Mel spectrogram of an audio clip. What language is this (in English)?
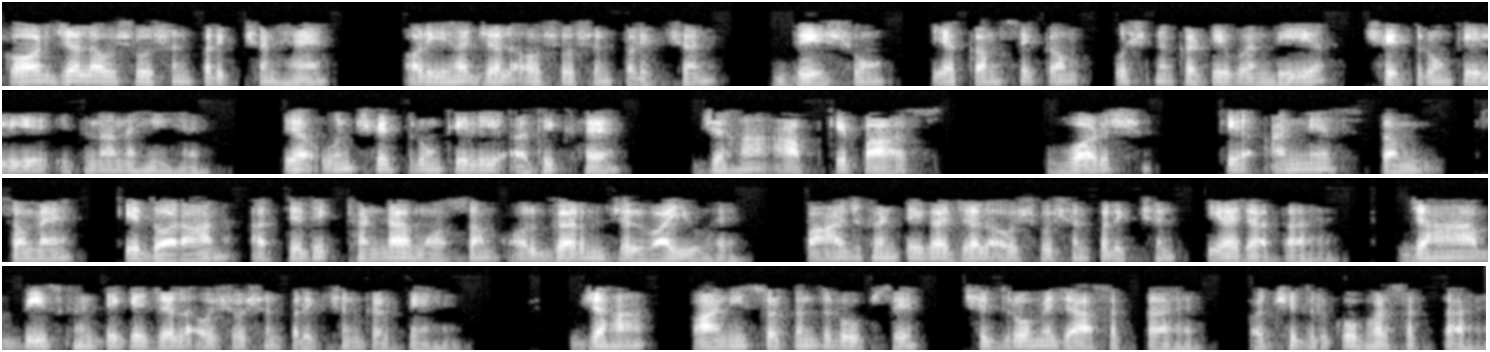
Hindi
